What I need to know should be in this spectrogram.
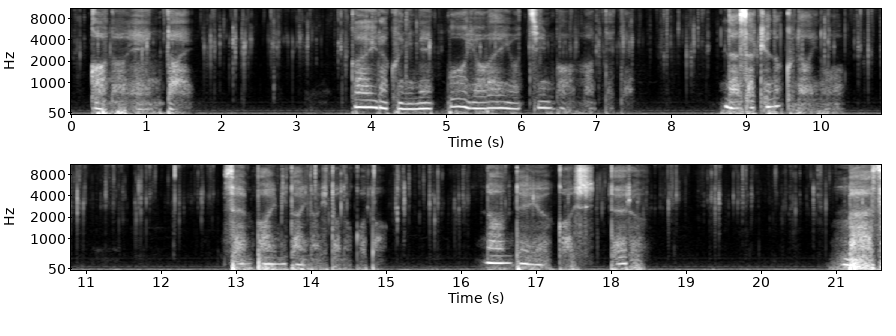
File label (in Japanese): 背面密着での耳舐め足コキ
